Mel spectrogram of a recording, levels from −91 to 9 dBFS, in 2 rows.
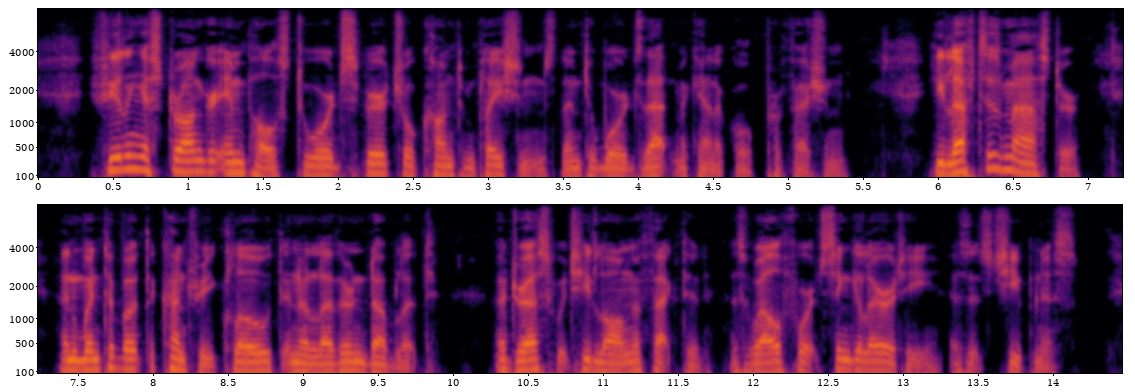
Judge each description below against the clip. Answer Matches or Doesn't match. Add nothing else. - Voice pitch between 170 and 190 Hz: Doesn't match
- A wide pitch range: Doesn't match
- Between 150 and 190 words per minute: Matches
